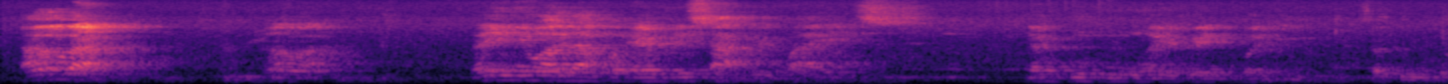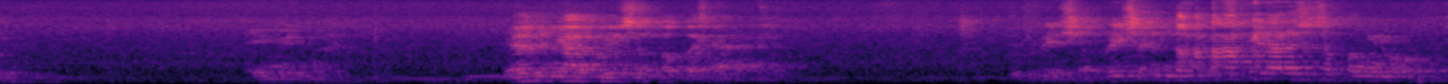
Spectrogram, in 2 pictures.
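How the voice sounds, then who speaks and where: A man's voice: a little high, sing-song, normal speed, pauses often. Passionate male preacher in an echoey hall. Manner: passionate, calls for congregation replies, mixes Tagalog and English. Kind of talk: sermon. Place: church hall. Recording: echoey room from a distance, faint noise.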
